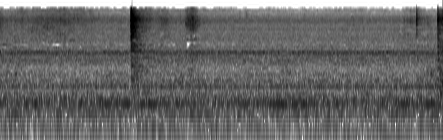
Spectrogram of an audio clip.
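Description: Metal spatula stirring a thick curry as it simmers and sizzles in an aluminium kadai, with one sharp scrape against the pan about a second and a half in and a lighter one soon after. A steady low hum runs underneath.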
